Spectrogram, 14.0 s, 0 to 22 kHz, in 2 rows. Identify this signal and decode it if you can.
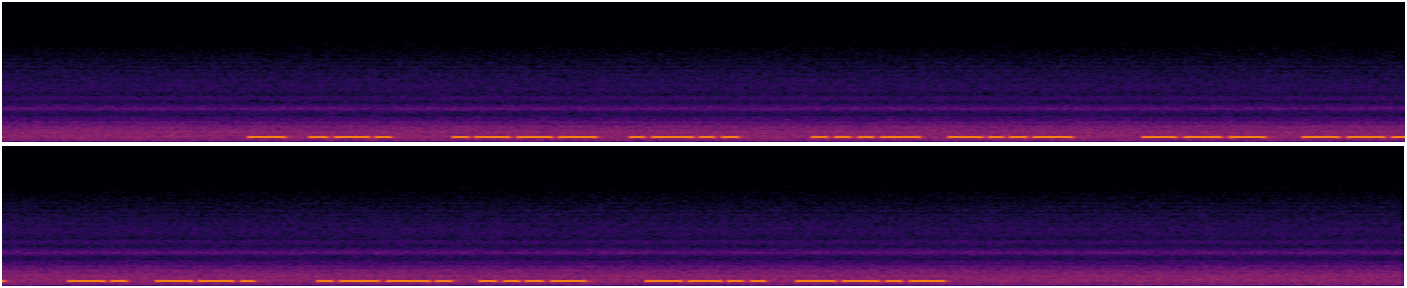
Morse code, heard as a keyed tone, hand-sent with a straight key, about 21 wpm, 840 Hz. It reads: TR JL VX OG NG PV ZQ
